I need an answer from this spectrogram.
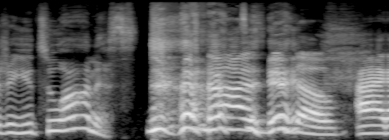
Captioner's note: laughs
